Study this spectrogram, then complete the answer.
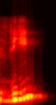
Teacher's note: را کے نیچے زیر آ جائے تو را کو باریک پڑھنا ہے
